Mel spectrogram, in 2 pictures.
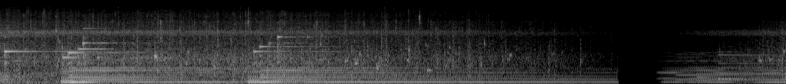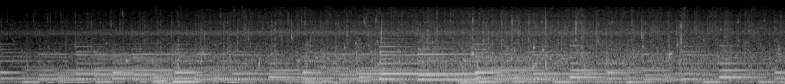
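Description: Steady Sawan (monsoon season) rain pattering on hard surfaces, a dense hiss with sustained musical tones underneath, broken by a brief moment of silence midway before the downpour resumes.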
